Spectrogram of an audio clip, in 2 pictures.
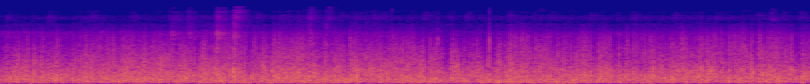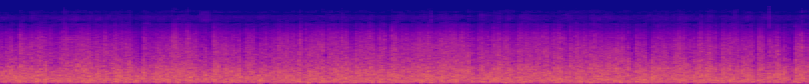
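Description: Passenger express train running at speed, heard from an open coach door: a steady rumble of wheels on the rails, with wind buffeting the microphone.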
